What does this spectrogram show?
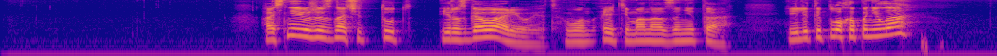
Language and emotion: Russian, angry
